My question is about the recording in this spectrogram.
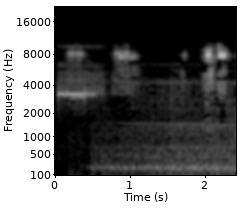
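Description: A short, high electronic beep lasting about half a second, then a steady low hum with faint high chirps.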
